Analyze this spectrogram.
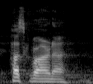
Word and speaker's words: Husqvarna: There's not enough syllables. I'm saying Husqvarna, whether you guys like it or not.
